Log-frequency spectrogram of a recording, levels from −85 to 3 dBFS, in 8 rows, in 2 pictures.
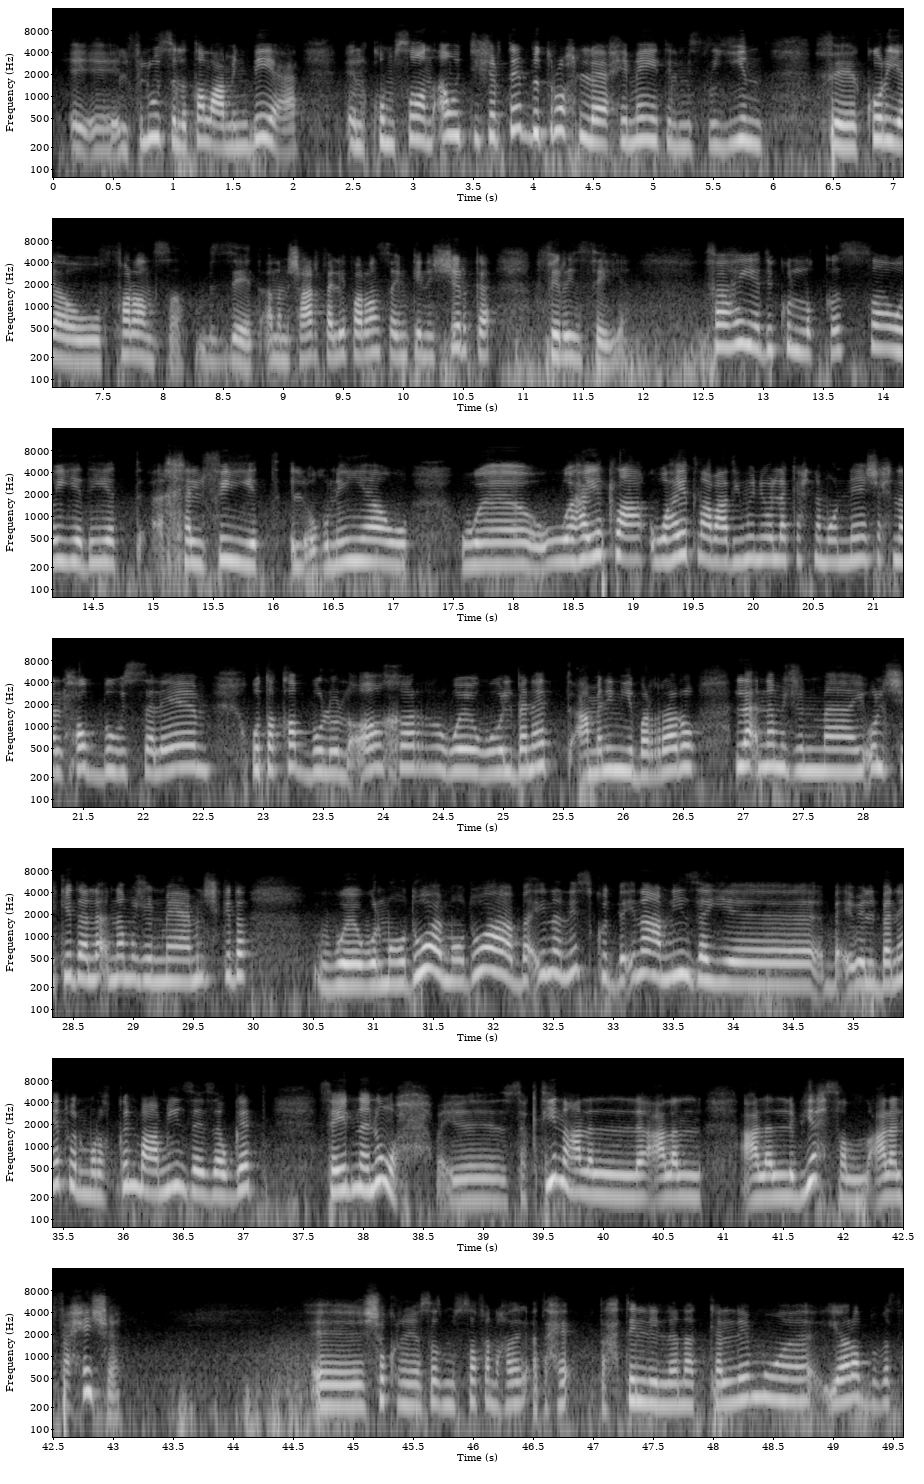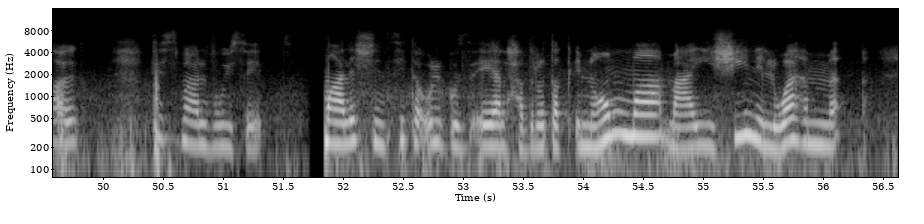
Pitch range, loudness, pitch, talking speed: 210-260 Hz, -22 LUFS, 235 Hz, 115 wpm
